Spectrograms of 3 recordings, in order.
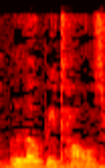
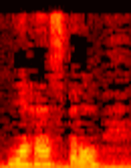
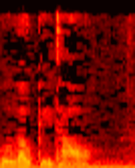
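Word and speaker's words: L'Hôpital: taking a look at ly tall's rule ly tall this is a French name that's how you pronounce it it looks a lot like La hospital but it is pronounced Lal okay so Lile is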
